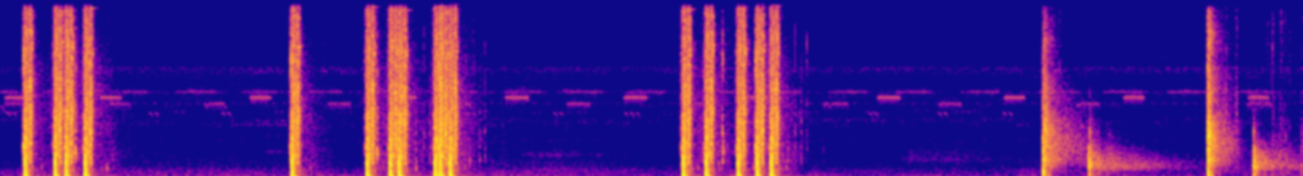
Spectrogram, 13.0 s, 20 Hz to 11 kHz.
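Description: Gunfire in the video game Arma 3 with the Antistasi mod, arriving as sharp, loud bursts of rapid shots in clusters of three to five, spaced by short pauses, with a faint steady tone beneath.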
